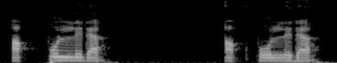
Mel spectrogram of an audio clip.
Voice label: "akfulletv", Muscogee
